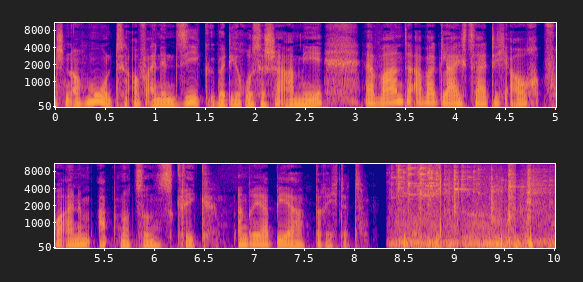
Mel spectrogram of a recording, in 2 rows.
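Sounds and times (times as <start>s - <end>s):
speech: 0.0s - 8.6s
shards of broken glass preserving jars clinking and scraping in front of a house in Kyiv: 8.3s - 10.0s.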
